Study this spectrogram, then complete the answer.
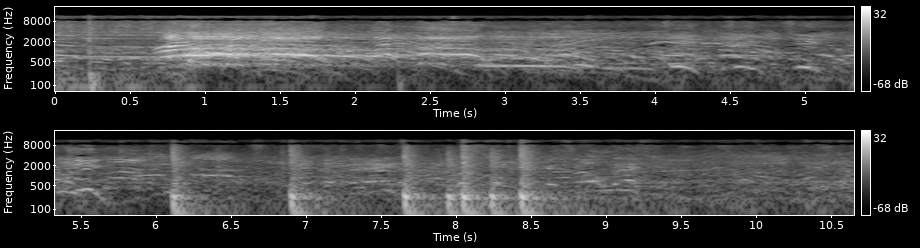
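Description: A large stadium crowd cheers and sings loudly outdoors.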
